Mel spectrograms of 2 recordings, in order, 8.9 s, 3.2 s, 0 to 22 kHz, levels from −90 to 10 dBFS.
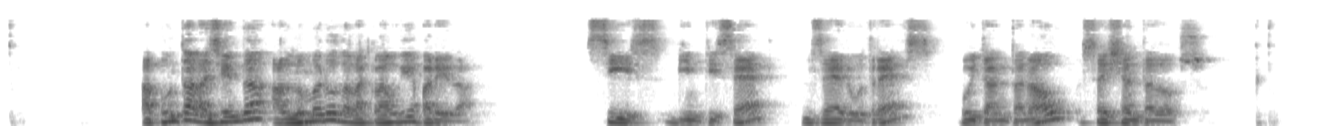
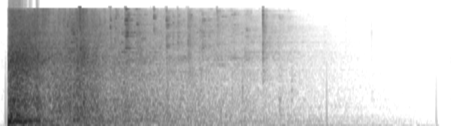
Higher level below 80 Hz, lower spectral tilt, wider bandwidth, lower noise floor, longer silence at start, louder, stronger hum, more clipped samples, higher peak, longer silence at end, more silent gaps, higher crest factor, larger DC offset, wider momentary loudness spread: second, -68 dBFS vs -34 dBFS; first, -4 dB/octave vs -2.5 dB/octave; second, 11.5 kHz vs over 20 kHz; first, under -90 dBFS vs -78 dBFS; first, 0.95 s vs 0.05 s; second, -27 LUFS vs -12 LUFS; neither; second, under 0.1% vs 0.4%; second, -10 dBFS vs 0 dBFS; second, 0.9 s vs 1.8 s; first, 3.58-3.62 s vs none; about the same, 18 dB vs 16 dB; neither; second, 9 LU vs 27 LU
